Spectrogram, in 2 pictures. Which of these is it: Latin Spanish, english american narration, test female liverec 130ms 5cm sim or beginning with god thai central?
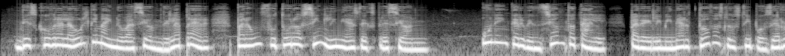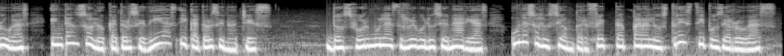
Latin Spanish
